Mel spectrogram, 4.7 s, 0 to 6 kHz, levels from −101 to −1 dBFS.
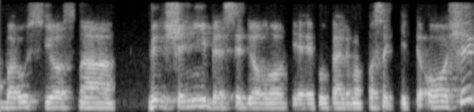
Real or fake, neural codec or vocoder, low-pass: real; none; 5.4 kHz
